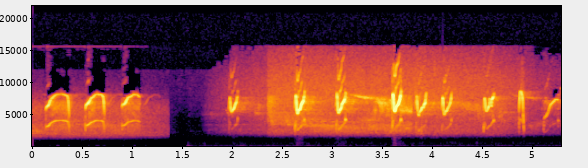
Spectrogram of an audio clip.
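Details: Eurasian nuthatch (Sitta europaea) calling, Czech Republic: three quick arched whistles, a pause, then a run of sharp, high, clipped notes about three per second.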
